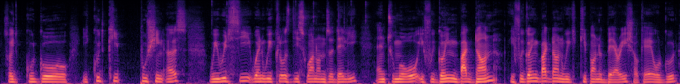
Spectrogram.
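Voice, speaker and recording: A man with a French accent and French as his first language, talking through crypto charts in a casual, halting way with many pauses and restarts, and swearing bluntly now and then. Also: mid-range voice, steady tone, darkish tone. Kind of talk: casual market commentary over charts.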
